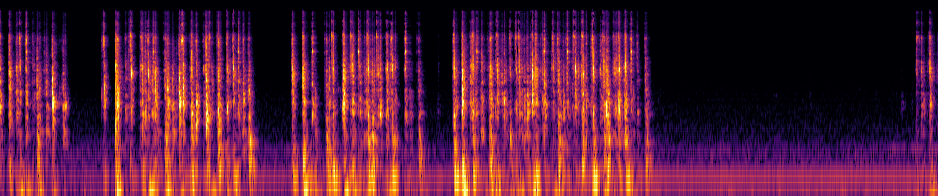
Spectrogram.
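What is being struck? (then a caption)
Mechanical keyboard with clicky switches and PBT plastic keycaps. A mechanical keyboard with clicky green switches and PBT plastic keycaps is fast-typed with fingertips, producing bright, sharp clacking in four dense bursts separated by short pauses. A steady low hum sits underneath, then a long quiet stretch ends with a final brief burst of typing.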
